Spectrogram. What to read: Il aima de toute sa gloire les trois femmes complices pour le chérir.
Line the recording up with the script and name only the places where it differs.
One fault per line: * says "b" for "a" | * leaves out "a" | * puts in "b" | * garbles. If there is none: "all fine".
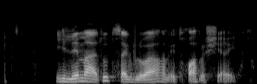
* leaves out "de"
* leaves out "femmes complices pour"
